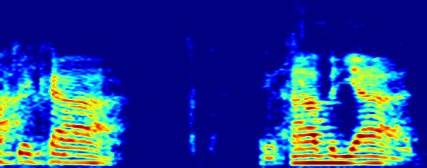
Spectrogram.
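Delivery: r-dropping Boston accent; park your car in Harvard Yard, Boston accent. Shown as a demonstration. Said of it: "New Englanders drop R's".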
